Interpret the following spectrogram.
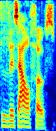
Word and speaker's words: Lizalfos: I've heard it pronounced Lizalfos, but that doesn't quite sit right with me. Lizard plus Stalfos, but without the skeletonness.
